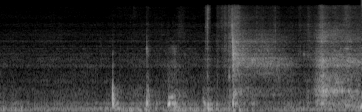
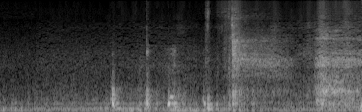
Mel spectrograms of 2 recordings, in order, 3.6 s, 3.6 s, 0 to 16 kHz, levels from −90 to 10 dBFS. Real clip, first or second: second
